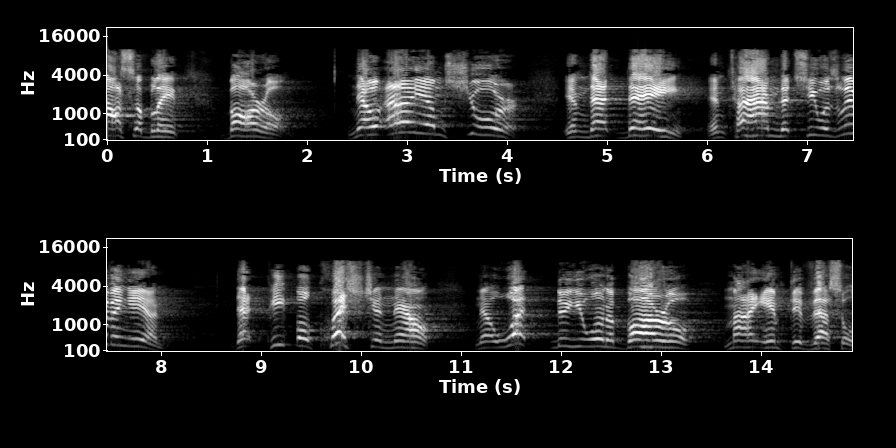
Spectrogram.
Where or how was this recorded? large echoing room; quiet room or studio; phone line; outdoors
large echoing room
